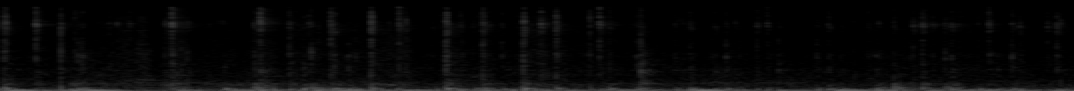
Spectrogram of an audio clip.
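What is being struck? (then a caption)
Plastic computer keyboard. Both hands type quickly on a white plastic low-profile wireless keyboard with long nails and fingertips. The result is a steady stream of soft, bright clicking taps over a low, constant hum.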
